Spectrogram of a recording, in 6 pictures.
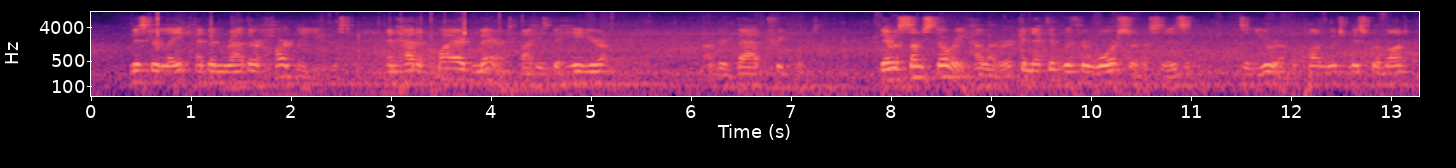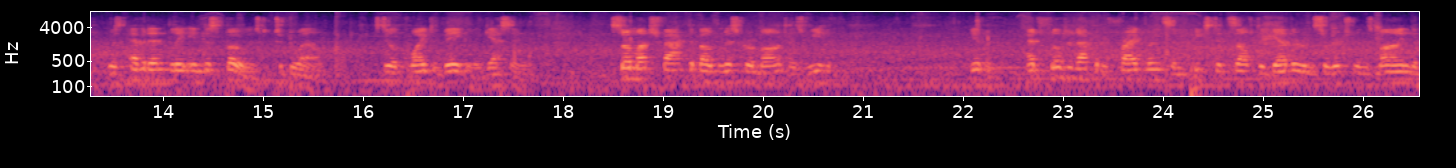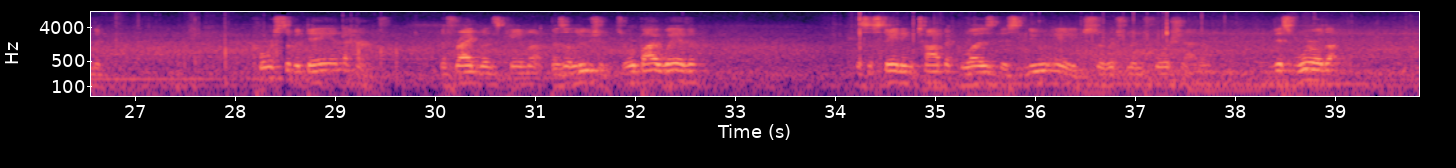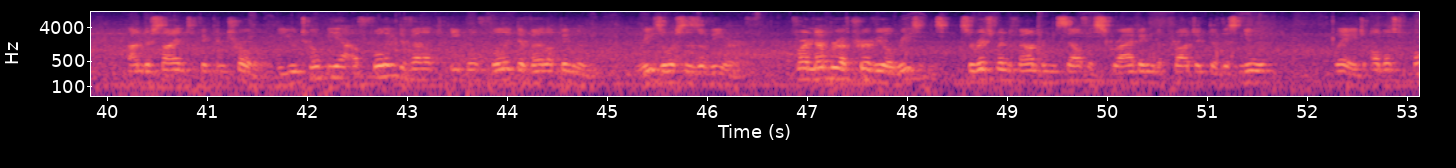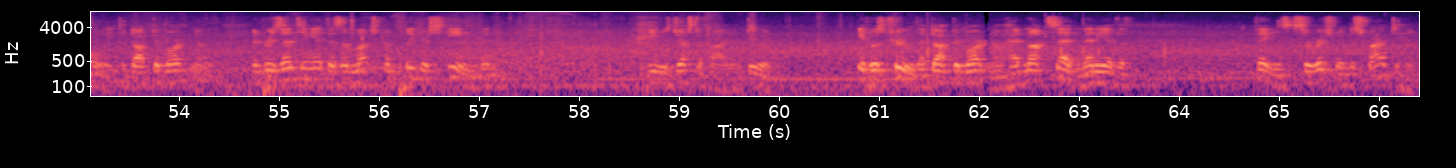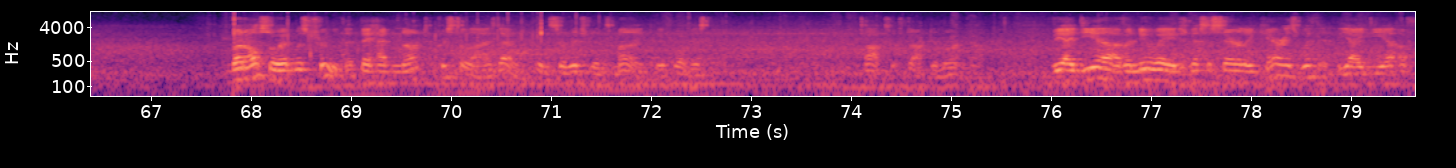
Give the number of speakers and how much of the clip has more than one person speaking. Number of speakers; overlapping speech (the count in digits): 1, no overlap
